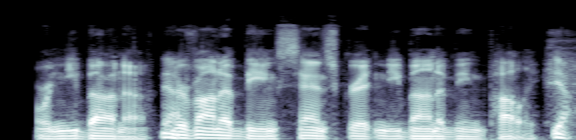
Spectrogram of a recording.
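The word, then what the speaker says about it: nibbāna: Pseudo nirvana or nibbana would be the poly pronunciation.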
